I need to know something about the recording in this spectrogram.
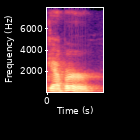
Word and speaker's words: Gabur: The word Gabur was phonetically pronounced as Gab-ur.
